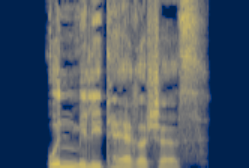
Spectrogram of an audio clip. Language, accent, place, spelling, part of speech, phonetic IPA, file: German, Germany, Berlin, unmilitärisches, adjective, [ˈʊnmiliˌtɛːʁɪʃəs], De-unmilitärisches.ogg
- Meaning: strong/mixed nominative/accusative neuter singular of unmilitärisch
